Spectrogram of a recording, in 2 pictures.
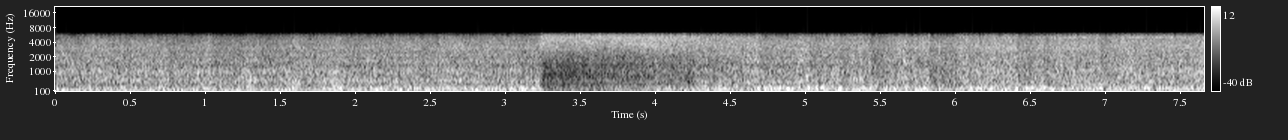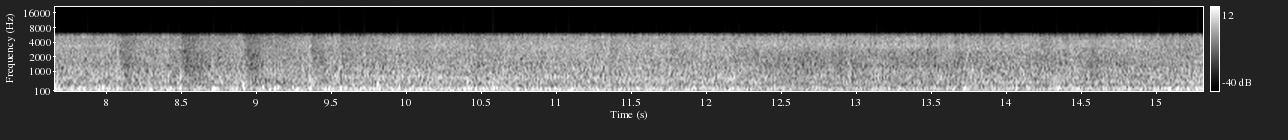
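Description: SEPTA Silverliner IV electric multiple-unit train pulling into a station and rolling past close by: a steady rumble of wheels and running gear with a hiss. It gets louder about four seconds in as the lead car draws alongside.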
